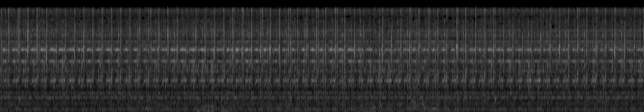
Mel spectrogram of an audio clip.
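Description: A label printer whirs and clicks rapidly as it feeds out labels.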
